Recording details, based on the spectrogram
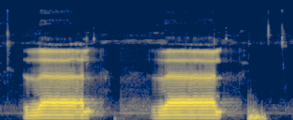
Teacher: زبان کو نکالے اور اوپر والا جو دانت ہے اس کو زبان پہ رکھے، پھر ذال ادا کر لے، آسانی سے ہو جائے گی.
